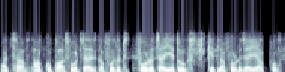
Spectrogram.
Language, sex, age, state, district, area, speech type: Urdu, male, 30-45, Bihar, Khagaria, rural, conversation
